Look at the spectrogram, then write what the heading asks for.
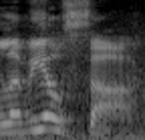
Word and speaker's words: Leviosa: over there I forget you don't know the spell it starts with the e no it's wingardia Leviosa oh it's Leviosa not Leviosa oh I'm sorry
